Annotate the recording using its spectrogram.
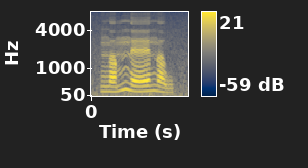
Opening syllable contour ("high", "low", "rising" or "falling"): rising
